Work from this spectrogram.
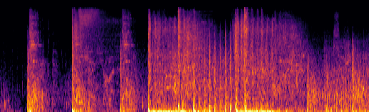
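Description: Gunfire in the Apex Legends video game: loud bursts of rapid automatic shots crack out at close range, with separate single blasts early on and then a dense, sustained stretch of firing and impacts.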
